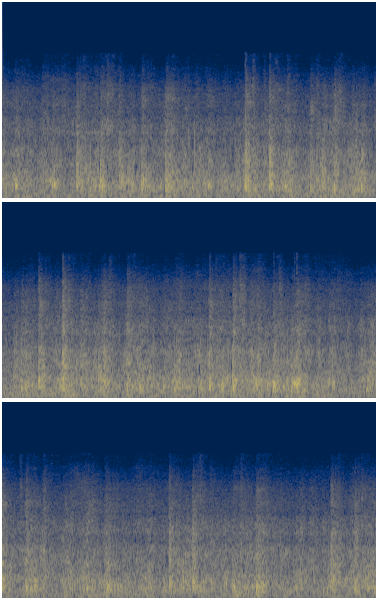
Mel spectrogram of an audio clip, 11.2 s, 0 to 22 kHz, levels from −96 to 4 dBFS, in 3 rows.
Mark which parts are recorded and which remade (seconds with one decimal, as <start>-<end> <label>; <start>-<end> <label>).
0.0-11.2 recorded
